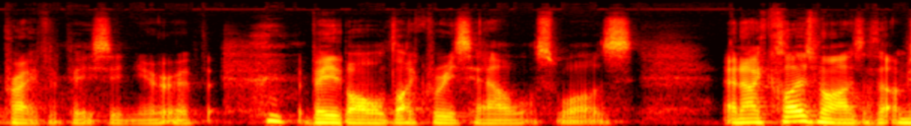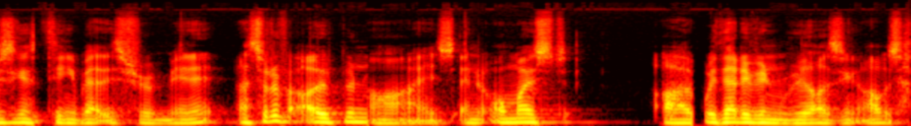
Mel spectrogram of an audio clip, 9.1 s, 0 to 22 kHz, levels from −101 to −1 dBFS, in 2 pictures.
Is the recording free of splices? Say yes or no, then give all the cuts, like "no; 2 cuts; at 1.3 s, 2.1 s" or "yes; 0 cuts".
no; 5 cuts; at 1.1 s, 1.7 s, 4.7 s, 6.4 s, 8.0 s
